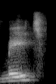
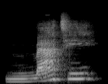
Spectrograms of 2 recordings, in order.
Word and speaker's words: Mate: when you read it in English it reads mate remac like we're used to pronouncing remac but apparently the formerly Yugoslavian born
